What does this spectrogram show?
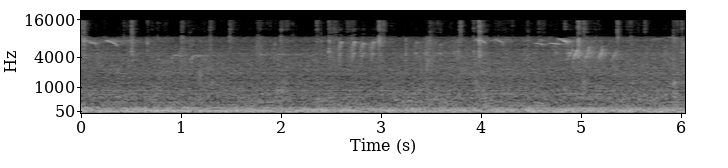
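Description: Small birds chirping: short, high, falling chirps, a quick run of them about two and a half seconds in and again about five seconds in, over a steady low outdoor rumble.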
